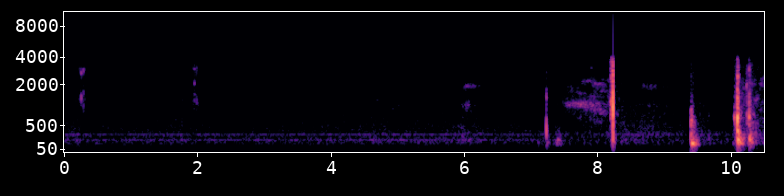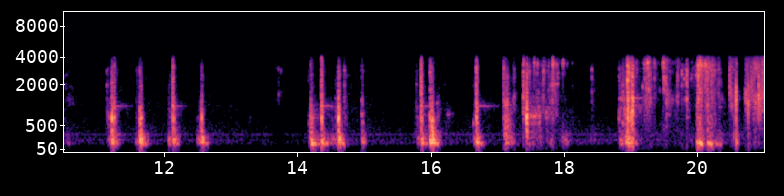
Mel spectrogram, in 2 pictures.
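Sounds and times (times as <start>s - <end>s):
faint steady hum: 0.0s - 21.0s
irregular short clicks and knocks: 11.1s - 12.8s, 13.6s - 15.1s, 15.8s - 20.4s.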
